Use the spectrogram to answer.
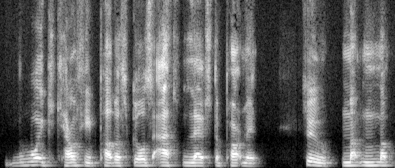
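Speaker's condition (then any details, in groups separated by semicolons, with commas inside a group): Down syndrome; congenital, lifelong; age 26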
